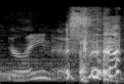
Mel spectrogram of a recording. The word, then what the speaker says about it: Uranus: pronounce Uranus? Uranus.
